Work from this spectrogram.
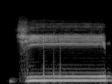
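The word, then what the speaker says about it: جيم: अब बारी आती है जीम की। जीम is a shajariyah letter pronounced from the middle of the tongue and the middle of the plate।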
